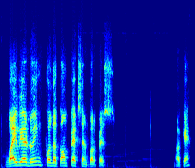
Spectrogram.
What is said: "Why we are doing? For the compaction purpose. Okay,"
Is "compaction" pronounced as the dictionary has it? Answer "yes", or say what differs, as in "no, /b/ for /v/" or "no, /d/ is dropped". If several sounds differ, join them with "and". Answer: no, /s/ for /ʃ/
